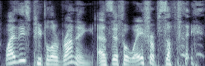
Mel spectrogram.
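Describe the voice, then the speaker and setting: A man's voice: a little high, sing-song, fast, fairly bright tone, slightly rough, no room sound. A man hosting a podcast, reading a horror story aloud and breaking off with joking asides. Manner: jokey, breaks off to comment. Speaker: podcast host.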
